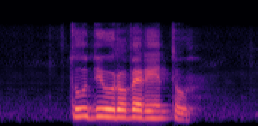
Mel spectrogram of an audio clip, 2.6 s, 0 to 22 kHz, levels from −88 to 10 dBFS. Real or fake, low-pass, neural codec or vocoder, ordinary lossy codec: fake; none; codec, 24 kHz, 1.2 kbps, DualCodec; none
